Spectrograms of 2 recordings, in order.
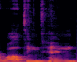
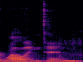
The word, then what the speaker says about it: Weltington: Originally, it's Sir Weltington, but now it's Sir Wellington.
